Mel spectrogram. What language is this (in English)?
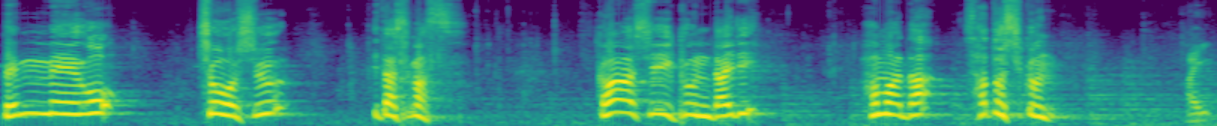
Japanese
